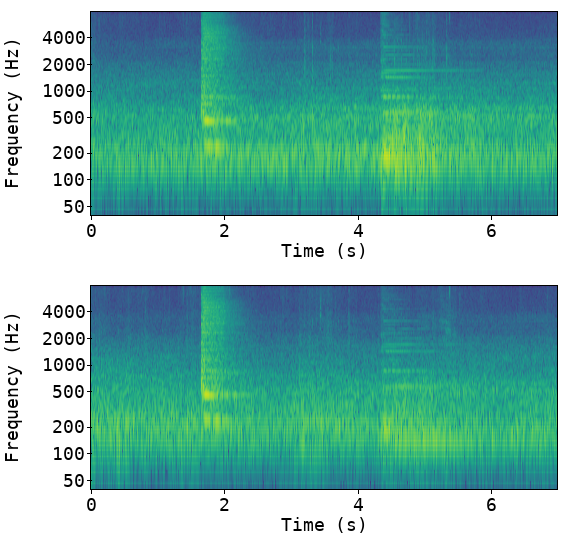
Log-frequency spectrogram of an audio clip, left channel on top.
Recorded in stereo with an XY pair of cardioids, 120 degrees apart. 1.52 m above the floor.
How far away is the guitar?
About 4 m.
